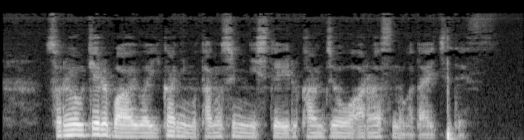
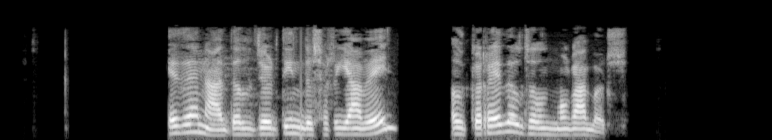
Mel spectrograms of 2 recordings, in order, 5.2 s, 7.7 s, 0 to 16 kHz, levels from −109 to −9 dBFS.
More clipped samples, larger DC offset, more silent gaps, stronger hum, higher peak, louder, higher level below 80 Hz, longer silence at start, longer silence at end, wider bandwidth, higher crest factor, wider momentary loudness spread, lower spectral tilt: neither; neither; second, none vs 3.99-4.51 s; neither; about the same, -4 dBFS vs -2 dBFS; second, -23 LUFS vs -17 LUFS; first, -42 dBFS vs -62 dBFS; second, 0.5 s vs 1.7 s; second, 0.6 s vs 1.5 s; first, 11.5 kHz vs 7.8 kHz; about the same, 18 dB vs 18 dB; first, 14 LU vs 8 LU; first, -7.5 dB/octave vs -5 dB/octave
